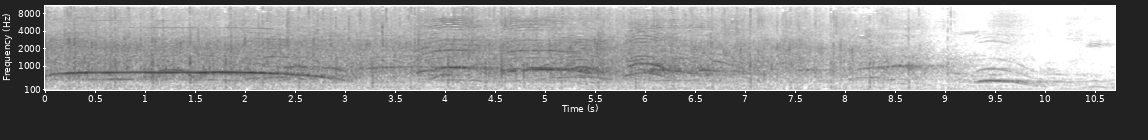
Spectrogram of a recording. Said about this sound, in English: I wish somebody with a strong voice would shout, forever! Forever! Clap your hands and shout it.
